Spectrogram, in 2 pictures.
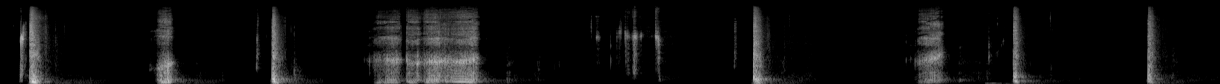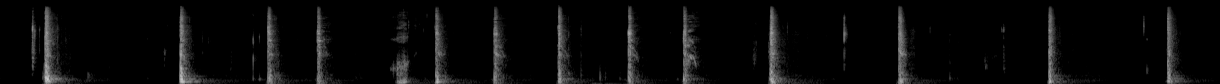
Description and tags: Several spitting noises recorded with the aim of getting a realistic sound and nothing besides spitting. I actually spit (not dry spitting) into a plastic bag. The impact on the plastic bag can be heard, but it isn't too bad. The first half is P-spitting and the second half is T-spitting (shape mouth is held in). A little bit of horking and squishing as well. Recorded with a Shure SM58 in a treated room.
gross, hork, saliva, spit, spitting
